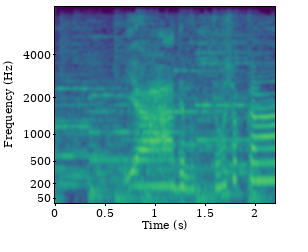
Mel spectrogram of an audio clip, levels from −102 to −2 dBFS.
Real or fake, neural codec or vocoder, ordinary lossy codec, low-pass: real; none; Opus, 24 kbps; 7.2 kHz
